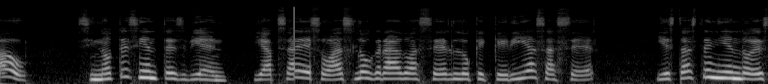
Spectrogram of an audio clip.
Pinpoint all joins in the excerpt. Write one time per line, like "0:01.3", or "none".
none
